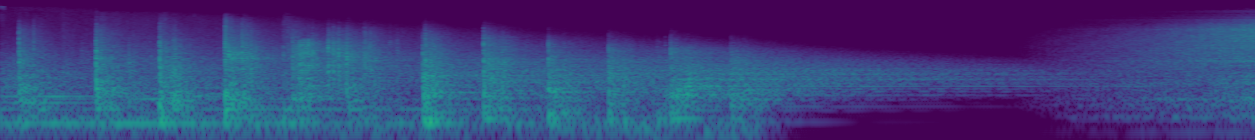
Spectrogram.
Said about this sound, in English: the footsteps turned and thumped towards the cellar.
